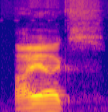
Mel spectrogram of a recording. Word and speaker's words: Ajax: I know for a fact that I butchered it. All right. These are pretty much just all favorites. Gotcha. Ajax -250 against.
